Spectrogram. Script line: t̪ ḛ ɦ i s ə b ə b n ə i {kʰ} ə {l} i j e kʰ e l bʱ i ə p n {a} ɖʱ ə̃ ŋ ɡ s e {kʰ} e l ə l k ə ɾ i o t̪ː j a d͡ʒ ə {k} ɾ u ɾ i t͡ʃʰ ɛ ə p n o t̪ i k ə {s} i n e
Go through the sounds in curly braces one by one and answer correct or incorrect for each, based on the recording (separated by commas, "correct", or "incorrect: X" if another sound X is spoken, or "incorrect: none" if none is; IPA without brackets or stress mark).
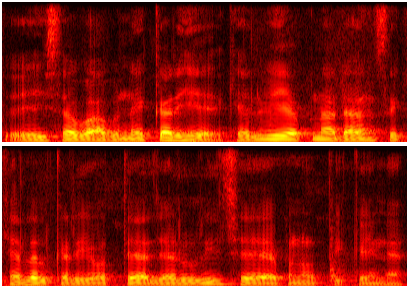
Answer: incorrect: k, incorrect: ɾ, correct, correct, incorrect: none, incorrect: none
